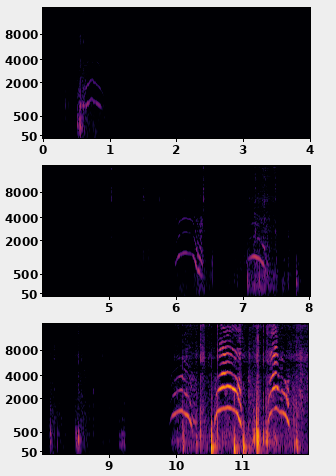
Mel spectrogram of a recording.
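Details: Pet cat Pilo after giving birth: mostly quiet with a few soft isolated meows, ending in a loud, rapid burst of high, strongly arched meows in close succession.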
